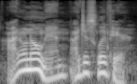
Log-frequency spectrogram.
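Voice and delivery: clueless buddy brushing it off; Max the macrophage. Acted. Max voiced.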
